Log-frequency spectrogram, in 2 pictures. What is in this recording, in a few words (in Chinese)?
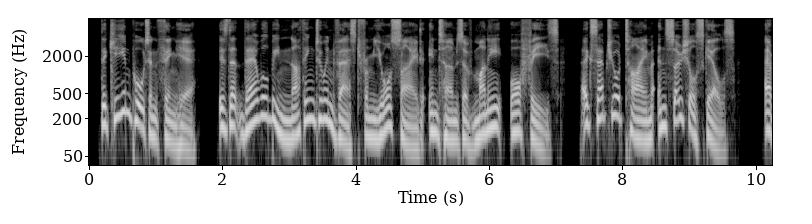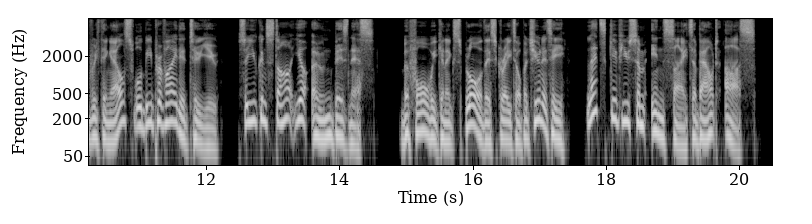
外籍英式男; 外籍英式男0.5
